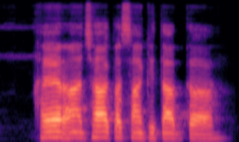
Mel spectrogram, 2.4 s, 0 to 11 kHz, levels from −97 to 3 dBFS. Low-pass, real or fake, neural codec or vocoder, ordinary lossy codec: 9.9 kHz; fake; codec, 32 kHz, 1.9 kbps, SNAC; Opus, 64 kbps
